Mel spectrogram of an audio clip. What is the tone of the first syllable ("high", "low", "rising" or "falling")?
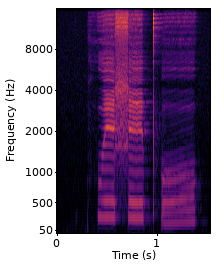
high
